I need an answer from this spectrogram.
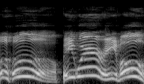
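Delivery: very high, loud, drawn-out superhero laugh. After someone praises their evil laugh, the speaker answers with a superhero laugh. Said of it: "That's my superhero laugh".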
